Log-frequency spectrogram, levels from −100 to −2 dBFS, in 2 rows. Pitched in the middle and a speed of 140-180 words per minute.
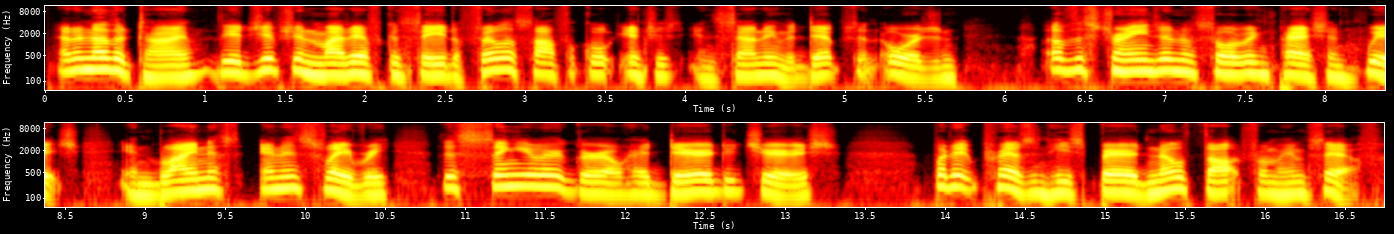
Yes: medium, 160 Hz; average, 160 wpm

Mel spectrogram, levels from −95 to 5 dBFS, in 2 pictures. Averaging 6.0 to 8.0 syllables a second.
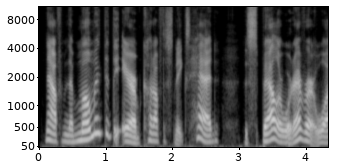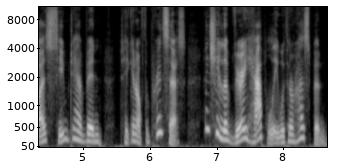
Yes: 6.2 syllables/s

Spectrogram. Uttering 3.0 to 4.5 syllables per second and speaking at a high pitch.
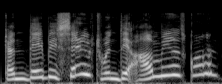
No: 6.1 syllables/s; very high, 280 Hz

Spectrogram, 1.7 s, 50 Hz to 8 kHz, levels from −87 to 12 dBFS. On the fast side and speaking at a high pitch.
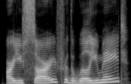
Yes: fast, 275 wpm; high, 220 Hz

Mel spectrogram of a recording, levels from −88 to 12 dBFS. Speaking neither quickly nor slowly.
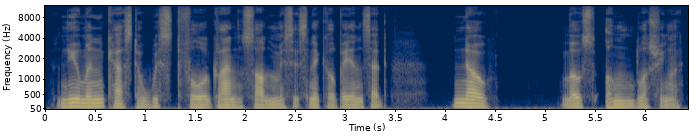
No: slow, 120 wpm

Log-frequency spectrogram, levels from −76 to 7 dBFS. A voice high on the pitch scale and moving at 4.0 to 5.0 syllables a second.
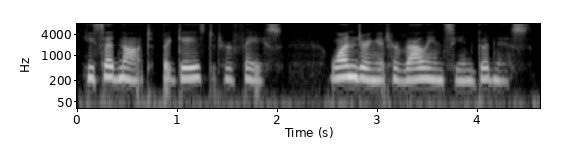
Yes: high, 215 Hz; 4.8 syllables/s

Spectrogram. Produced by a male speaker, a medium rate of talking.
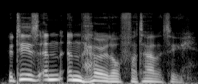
Yes: male; average, 180 wpm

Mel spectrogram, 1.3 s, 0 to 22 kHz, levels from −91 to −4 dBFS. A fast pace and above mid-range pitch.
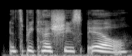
Yes: fast, 225 wpm; very high, 250 Hz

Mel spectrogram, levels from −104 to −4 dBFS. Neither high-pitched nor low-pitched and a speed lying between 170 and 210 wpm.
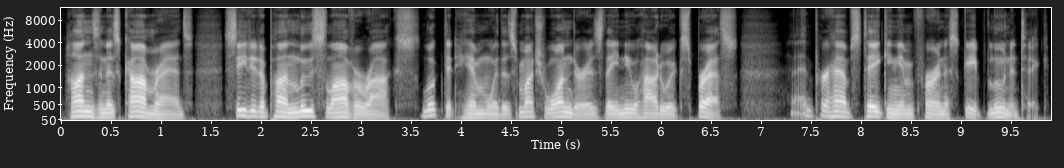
No: low, 120 Hz; average, 180 wpm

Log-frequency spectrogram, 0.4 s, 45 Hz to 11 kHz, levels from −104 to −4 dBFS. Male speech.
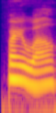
No: female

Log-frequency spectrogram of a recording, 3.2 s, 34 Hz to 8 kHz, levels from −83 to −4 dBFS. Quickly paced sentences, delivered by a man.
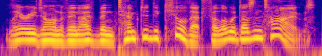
Yes: fast, 225 wpm; male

